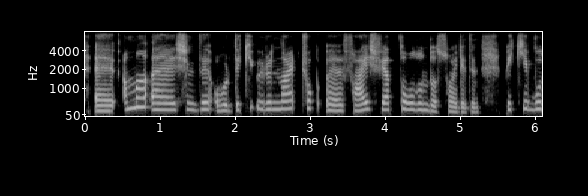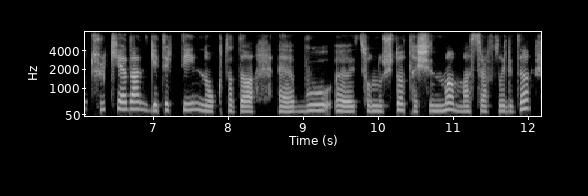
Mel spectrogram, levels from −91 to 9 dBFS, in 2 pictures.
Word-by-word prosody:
Eee, 190 0 +2 0.2
ama, 325 +5 +3
eee, 230 -1 +1
şimdi 240 +1 +2
oradaki 205 +9 -3
ürünler 255 +1 0
çok, 280 -1 -5
eee, 200 -1 -1
fahiş 215 +6 0
fiyatta 235 +2 +1
olduğunu 235 -3 -3
da 185 - -1
söyledin. 160 -3 -5 0.4
Peki, 245 +3 -1
bu 260 0 -1
Türkiye'den 255 +1 +3
getirttiğin 225 +3 -2
noktada, 180 -1 -1 0.3
eee, 170 -1 0
bu, 205 +4 -3
eee, 175 -2 +1
sonuçta 190 +4 +1
taşınma 190 +5 +6
masrafları 185 0 -4
da, 275 +3 +2
210 Hz, 125 wpm, -24 LUFS, 190-245 Hz, 0.4 s, taşınma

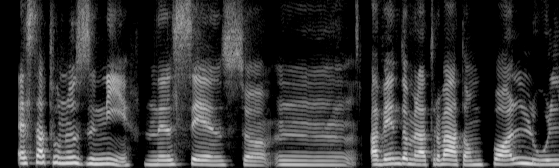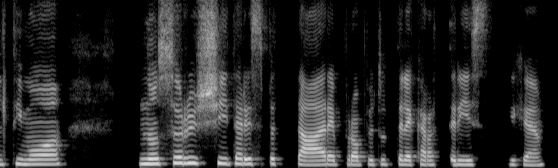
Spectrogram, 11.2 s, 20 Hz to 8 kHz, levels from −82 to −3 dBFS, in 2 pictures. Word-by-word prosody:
è 260 - +3
stato 285 +2 +2
uno 270 0 +4
sni 235 -7 +1
nel 205 0 -1
senso: 195 -4 -1
mhmm, 195 -2 -6
avendomela 225 -1 +3
trovata 210 -1 +3
un 200 +1 -5
po' 220 0 +2
all'ultimo 220 -1 0 0.7
non 235 0 +4
son 250 +4 +2
riusciti 270 -2 +2
a - - +3
rispettare 225 -4 0
proprio 200 0 -4
tutte 215 +1 -7
le 200 -1 +2
caratteristiche. 200 -1 -6
215 Hz, 115 wpm, -22 LUFS, 200-235 Hz, 0.7 s, uno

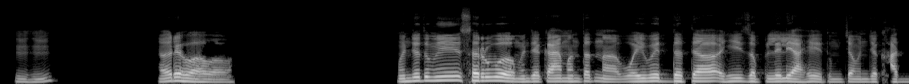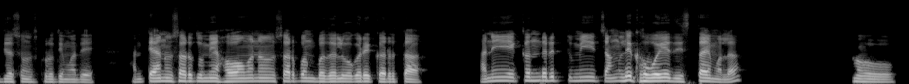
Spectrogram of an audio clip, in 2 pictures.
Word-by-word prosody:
हं, 125 -2 -8
हं. 140 +10 -9 1.0
अरे 155 +6 +4
वाह, 135 -4 +3
वाह, 115 -2 -3
वाह! 110 - -11 1.7
म्हणजे 145 +5 +2
तुम्ही 185 +2 +3
सर्व 175 0 +4 0.2
म्हणजे 135 +1 0
काय 140 -1 +4
म्हणतात 140 +1 -1
ना, 130 -4 -2
वैविध्यता 145 +1 +2 0.2
ही 145 +1 -1
जपलेली 140 +1 0
आहे. 130 0 +1
तुमच्या 120 +1 -5
म्हणजे 125 +1 -3
खाद्यसंस्कृतीमध्ये. 120 -2 -5 0.4
आणि 120 +1 -9
त्यानुसार 150 +1 +1
तुम्ही 150 0 0
हवामानानुसार 145 +1 0
पण 150 -2 -2
बदल 135 0 +1
वगैरे 140 +1 +1
करता. 125 -2 0 0.6
आणि 160 +7 -3
एकंदरीत 175 +2 -1
तुम्ही 170 +1 -4
चांगले 160 +6 +1
खवय्ये 155 +1 +5
दिसताय 145 +2 0
मला. 120 +1 -4 1.2
हो, 120 -3 -2
140 Hz, 120 wpm, -20 LUFS, 125-155 Hz, 1.7 s, खवय्ये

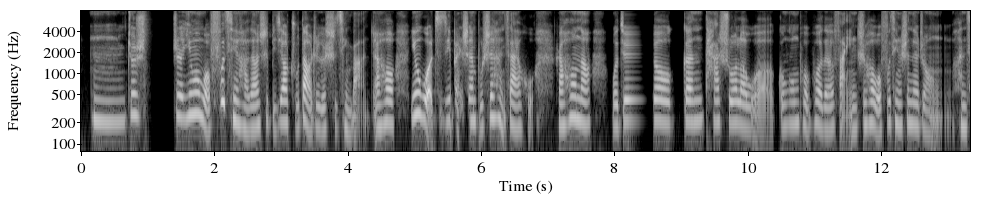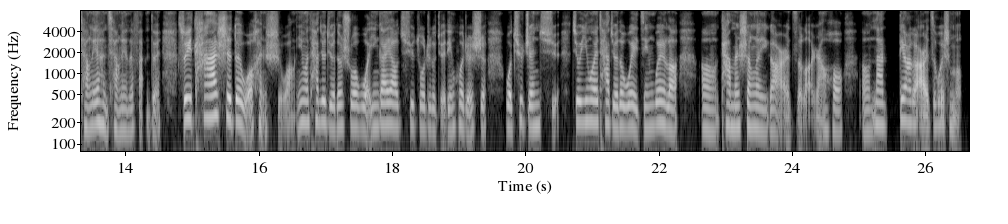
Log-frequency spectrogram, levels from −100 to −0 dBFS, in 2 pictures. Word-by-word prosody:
嗯， 210 -1 -7
就 265 +1 +1
是 - - +4 0.4
是 245 -1 +2
因 260 +2 0
为 270 - +4
我 - - +2
父 405 - +4
亲 220 - +7
好 165 -3 -3
像 175 +2 +1
是 210 +2 +2
比 180 - -12
较 205 +1 +4
主 175 - -5
导 - - +5
这 175 - -5
个 160 - -4
事 175 - +3
情 165 -3 +4
吧， - - 0 0.2
然 180 - 0
后 200 +1 +2 0.2
因 255 +3 +3
为 - - +4
我 - - +7
自 - - +7
己 215 +1 -1
本 - - -5
身 215 0 +4
不 - - -11
是 240 - +4
很 235 -5 -3
在 180 -2 +3
乎， - - -14 0.3
然 185 - +1
后 235 +3 0
呢， 200 -3 +2 0.3
我 185 - -4
就 210 +4 +2 0.4
又 205 -2 +1
跟 210 0 +2
他 205 -1 0
说 205 -1 +1
了 185 -3 0
我 - - -6
公 180 +1 -9
公 195 +1 -7
婆 185 -4 -7
婆 190 +1 -3
的 170 0 -3
反 - - -2
应 165 - -7
之 195 - -1
后， 195 0 -1
我 150 - 0
父 200 - -6
亲 200 -2 -2
是 200 - +2
那 190 -2 -4
种 195 +5 -7 0.2
很 175 -2 -7
强 170 -1 +4
烈 195 +3 0
很 185 -3 -4
强 165 +1 +2
烈 160 0 -5
地 155 +1 -8
反 - - -6
对， - - -6 0.3
所 - - +4
以 230 - +7
他 235 +3 +6
是 235 -3 +5
对 215 0 +2
我 - - 0
很 - - -5
失 - - 0
望。 - - -7
因 205 - -6
为 205 - -1
他 210 +1 -3
就 205 0 0
觉 175 -3 -3
得 175 +1 -2
说 180 -1 0
我 170 -2 -2
应 175 +1 -7
该 190 +1 +1
要 185 -2 +2
去 180 0 -5
做 170 -1 -5
这 170 - -9
个 160 - -7
决 - - -5
定， 160 - -5
或 185 -1 -3
者 - - -4
是 165 - +2 0.3
我 170 - +2
去 215 - 0
争 180 -2 0
取， 190 - -1 0.2
就 205 - +2
因 210 +1 -2
为 205 -1 +3
他 200 -1 -1
觉 180 -3 -1
得 180 - -1
我 180 +1 0
已 165 - -2
经 170 +3 -5
为 200 0 +1
了， 165 -3 +2 0.4
呃， 160 -2 -4
他 185 - +1
们 175 0 -2
生 180 -2 +3
了 170 -2 -2
一 155 - -6
个 - - -1
儿 - - -1
子 - - -5
了。 - - -5
然 - - -4
后， 155 -2 -4 0.3
呃， 155 - -5
那 190 -1 +1 0.2
第 215 - +2
二 205 - +3
个 - - -1
儿 85 - +5
子 - - -3
为 - - -4
什 - - 0
么 - - -7
190 Hz, 305 characters per minute, -26 LUFS, 175-210 Hz, 0.4 s, 亲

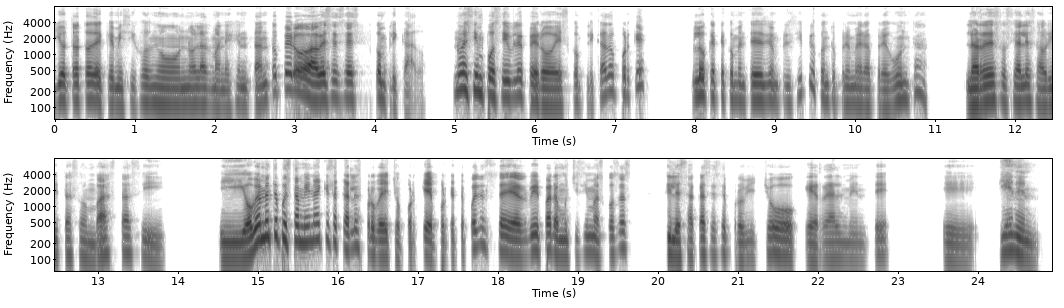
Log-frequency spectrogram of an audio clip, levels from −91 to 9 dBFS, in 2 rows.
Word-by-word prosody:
Yo 140 -1 +3
trato 140 +1 -1
de 140 - +3
que 120 -1 -5
mis 120 +1 -5
hijos 125 +1 -6
no, 120 -2 -1
no 120 0 -2
las 120 -1 -2
manejen 110 +1 -8
tanto, 140 - -5
pero 225 -1 +7
a 140 - +11
veces 145 +2 +4
es 150 0 0 0.2
complicado. 125 -8 -6 0.3
No 215 +3 +3
es 220 0 +1
imposible, 170 -4 +1
pero 115 -5 +3
es 115 0 -2
complicado, 195 +3 -8
¿por 185 -4 -8
qué? 245 +1 -6 0.6
Lo - - +2
que 160 - -4
te - - -9
comenté 140 -1 -3
desde 140 0 +2
un 135 - -8
principio 175 - -12
con 140 -3 -7
tu 120 - -15
primera 120 -3 -6
pregunta. 135 - -6 0.4
Las 115 +1 +6
redes 135 +2 +5
sociales 130 -1 -2
ahorita 120 +2 -5
son 115 -4 -8
vastas, 135 +4 -3
y, 95 -6 -8 0.7
y 105 +1 +2
obviamente, 255 - +8
pues, 240 -5 +3
también 220 0 +3
hay 240 - +2
que 235 - -7
sacarles 180 -4 -1
provecho, 115 -1 -1
¿por - - -10
qué? - - +5
Porque - - -10
te - - -13
pueden 175 +2 -4
servir 135 0 +3
para 155 -5 +3
muchísimas 125 +3 -4
cosas, 165 +5 -7 0.4
si 130 - +3
le 115 -1 +4
sacas 120 +2 -4
ese 125 +2 -9
provecho 120 +2 -2
que 105 -2 -1
realmente, 105 - -9 0.7
eh, 95 -3 -8 0.3
tienen. 130 -8 -1
130 Hz, 165 wpm, -25 LUFS, 115-150 Hz, 0.7 s, a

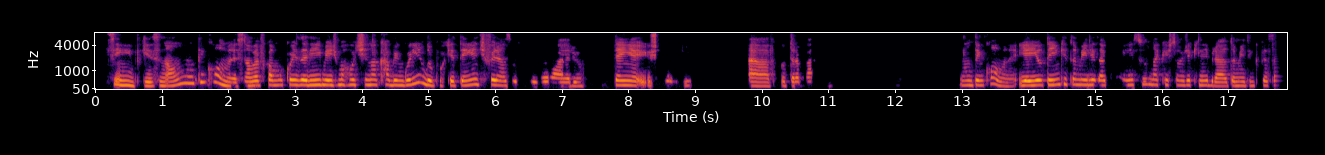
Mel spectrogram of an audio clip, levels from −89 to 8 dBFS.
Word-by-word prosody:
Sim, 245 -3 +1
porque 205 0 -2
senão 220 +5 -2
não 345 -1 -1
tem 405 +2 -2
como, 365 - -1
né. 200 -2 -1
Senão 220 +2 -3
vai 235 +1 +2
ficar 255 +2 0
uma 255 +1 -4
coisa, 260 -1 +6
ali, 255 +1 +6
mesmo 260 +1 +3
a - - -2
rotina 265 0 -1
acaba 265 -1 -2
engolindo, 260 +2 +3
porque 230 0 -1
tem 240 +5 0
a - - -2
diferença 250 -4 +3
do 435 - -3 0.2
fuso 415 -2 -6
horário, 205 -2 -3 0.4
tem 245 -2 +3
aí - - 0
a - - -4
questão 470 -1 -6 0.2
de 230 0 -11 0.9
ah, 205 -2 0 0.2
o 220 - -7
trabalho. 215 +1 -5 2.2
Não 245 -1 -5
tem 250 -1 +2
como, 260 -9 -5
né. 190 0 -12
E 235 - +4
aí, 235 +1 +8
eu 255 0 +7
tenho 265 +2 +2
que 290 0 -4
também 270 -2 -2
lidar 255 -2 0
com 275 -7 -9
isso, 260 +2 -7
na 270 -2 -5
questão 255 -2 -7
de 250 +1 0
equilibrar, 235 -5 -3
eu 200 - -9
também 220 -1 -4
tenho 215 0 -11
que - - -25
pensar 235 0 -7
245 Hz, 185 wpm, -23 LUFS, 220-265 Hz, 2.2 s, aí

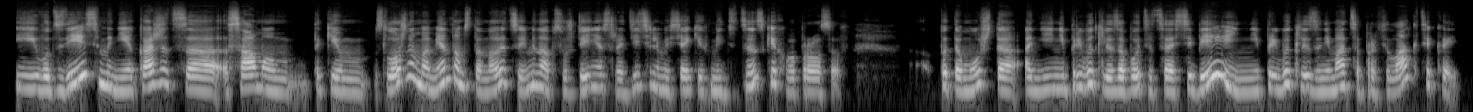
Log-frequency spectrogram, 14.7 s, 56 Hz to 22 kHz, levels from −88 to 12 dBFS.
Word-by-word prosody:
и 200 -1 -2
вот 185 -2 +1
здесь, 265 - +4
мне 180 -8 +1
кажется, 210 -5 +3
самым 195 -3 +1
таким 175 -4 -5
сложным 290 - +2
моментом 260 - +1
становится 195 +3 -2
именно 215 +4 0
обсуждение 180 +4 -3
с 200 - -7
родителями 200 +5 -6
всяких 175 0 -3
медицинских 180 - -3
вопросов, 165 -1 -3 0.8
а, 330 - -22
потому 190 -2 +1
что 190 -10 +1
они 185 0 -3
не 195 0 -5
привыкли 220 -1 -1
заботиться 180 -1 +1
о 170 - +4
себе 195 - +5
и - - -3
не 170 +1 -7
привыкли 205 +3 0
заниматься 195 +5 -2
профилактикой. 180 - -3
190 Hz, 125 wpm, -21 LUFS, 175-225 Hz, 0.8 s, себе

